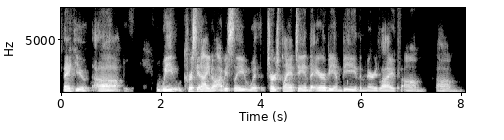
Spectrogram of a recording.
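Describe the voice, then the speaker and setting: A man's voice: mid-range voice, steady tone, slow. A man on a video call, talking casually with many fillers and restarts. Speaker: call participant.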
